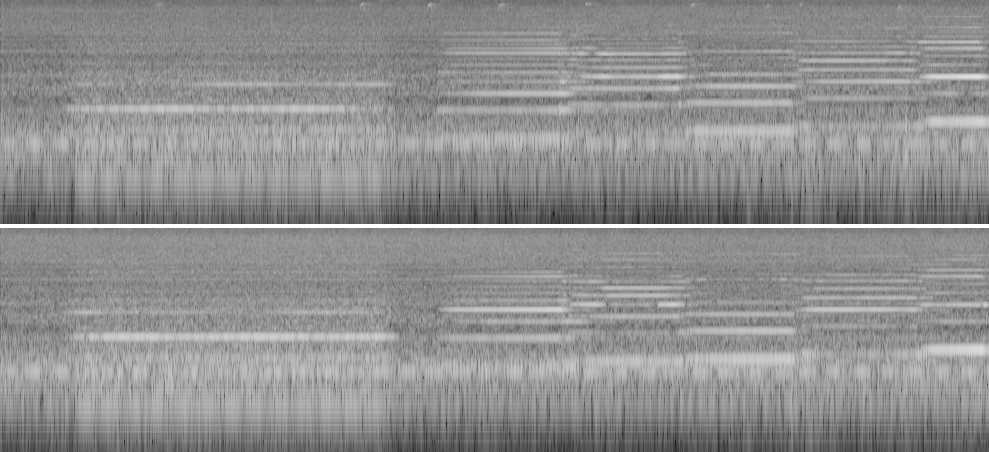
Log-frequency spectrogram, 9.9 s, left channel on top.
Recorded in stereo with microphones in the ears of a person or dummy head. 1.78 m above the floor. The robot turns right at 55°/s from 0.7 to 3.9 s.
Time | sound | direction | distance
4.4 | a violin | 70° left (ahead or behind) | 7 m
